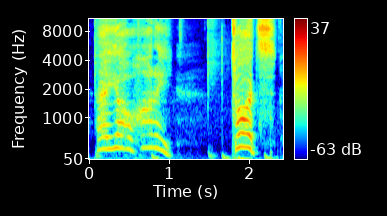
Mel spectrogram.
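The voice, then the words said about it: Yelling. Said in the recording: “he's yelling out to her”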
